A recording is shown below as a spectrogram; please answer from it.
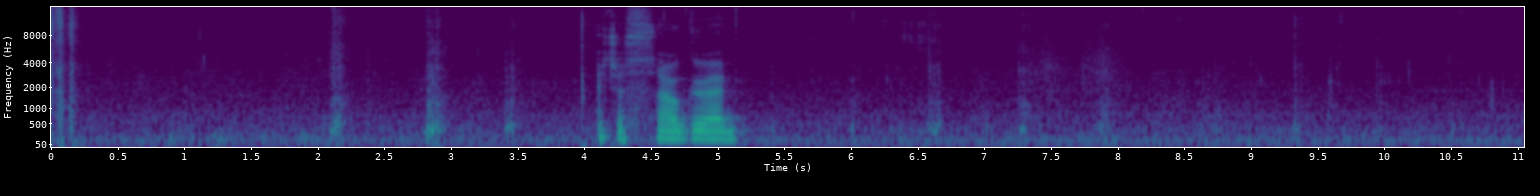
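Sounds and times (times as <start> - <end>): person chewing crunchy cracker: 2.1 - 3.6, 5.4 - 11.0.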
